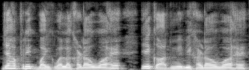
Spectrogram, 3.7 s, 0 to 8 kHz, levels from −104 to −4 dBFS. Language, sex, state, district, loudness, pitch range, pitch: Hindi, male, Uttar Pradesh, Saharanpur, -14 LUFS, 145-180 Hz, 155 Hz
